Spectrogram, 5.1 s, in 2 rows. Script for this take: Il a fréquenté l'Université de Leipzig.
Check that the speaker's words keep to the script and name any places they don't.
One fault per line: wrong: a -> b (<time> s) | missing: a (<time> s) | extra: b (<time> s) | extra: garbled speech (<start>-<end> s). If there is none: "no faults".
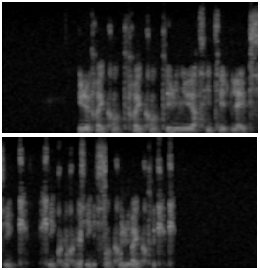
extra: fréquenté (1.2 s)
extra: garbled speech (2.9-4.3 s)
